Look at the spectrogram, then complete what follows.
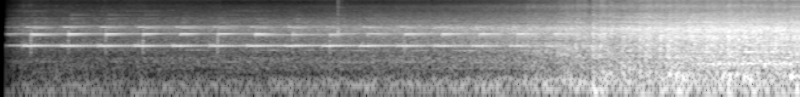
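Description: Japanese level-crossing warning bell dinging about twice a second as a train approaches. From about seven seconds in, the train's running noise swells, grows loud and drowns out the bell as the train passes the crossing.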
